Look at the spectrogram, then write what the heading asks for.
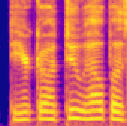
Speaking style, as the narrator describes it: she cried

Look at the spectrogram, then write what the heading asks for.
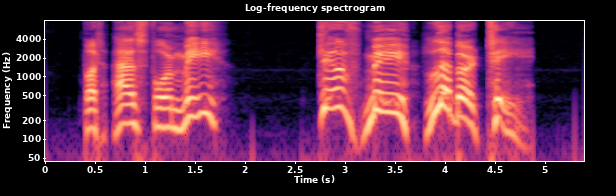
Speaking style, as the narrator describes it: he cried, belting out each syllable with a roar and straining

